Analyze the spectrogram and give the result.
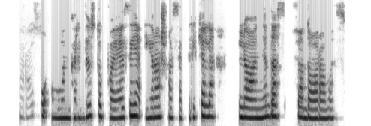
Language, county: Lithuanian, Utena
